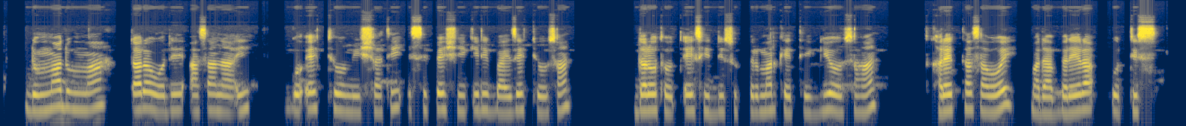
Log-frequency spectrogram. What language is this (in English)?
Wolaytta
